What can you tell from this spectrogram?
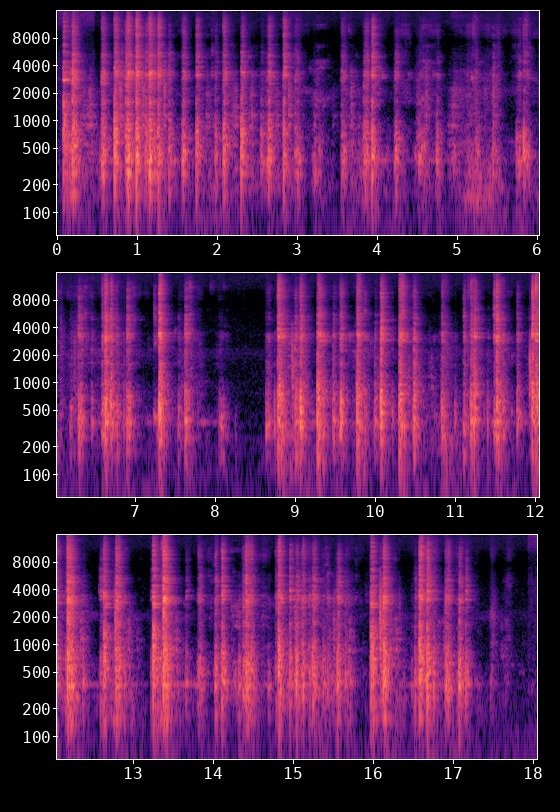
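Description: Sealed fridge compressor shaken and tipped by hand: the motor inside bangs around on its springs against the steel casing, giving irregular rattling knocks with a short pause about eight seconds in.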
